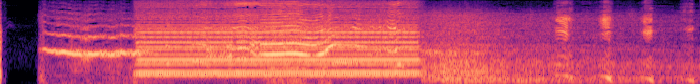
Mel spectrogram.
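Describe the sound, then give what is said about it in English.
A car horn blares at a pedestrian in the middle of the street in one long, loud honk lasting about two seconds, then cuts off into a rough rumbling tail with a few short clatters. No one speaks. “You left me in the middle of the street with a car coming!”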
